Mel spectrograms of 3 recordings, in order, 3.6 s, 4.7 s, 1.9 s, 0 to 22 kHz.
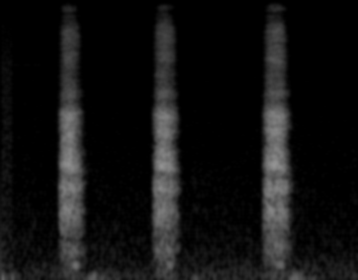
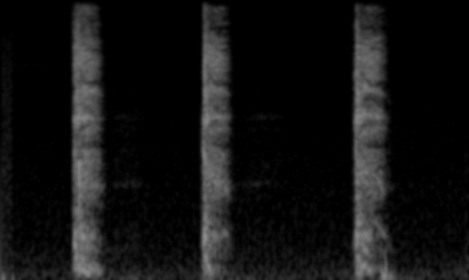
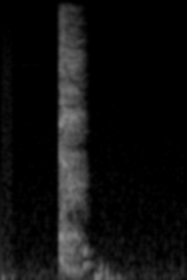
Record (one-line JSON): {"exhalation_length": "3.6 s", "exhalation_amplitude": 1326, "exhalation_signal_mean_std_ratio": 0.35, "three_cough_length": "4.7 s", "three_cough_amplitude": 1963, "three_cough_signal_mean_std_ratio": 0.34, "cough_length": "1.9 s", "cough_amplitude": 1383, "cough_signal_mean_std_ratio": 0.35, "survey_phase": "beta (2021-08-13 to 2022-03-07)", "age": "18-44", "gender": "Female", "wearing_mask": "No", "symptom_sore_throat": true, "smoker_status": "Ex-smoker", "respiratory_condition_asthma": false, "respiratory_condition_other": false, "recruitment_source": "REACT", "submission_delay": "1 day", "covid_test_result": "Negative", "covid_test_method": "RT-qPCR", "influenza_a_test_result": "Negative", "influenza_b_test_result": "Negative"}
